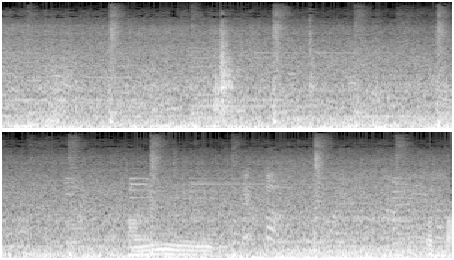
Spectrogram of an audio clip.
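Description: Motor vehicle engine running close by, a steady low rumble, with roadside traffic noise and regular ticks about every half second to a second.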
